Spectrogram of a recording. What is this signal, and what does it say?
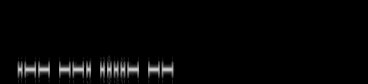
Morse code, heard as a keyed tone, about 34 wpm, 700 Hz. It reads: WG4M
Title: USA Call Signs - 4 Characters - Repeated 2x - 35wpm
